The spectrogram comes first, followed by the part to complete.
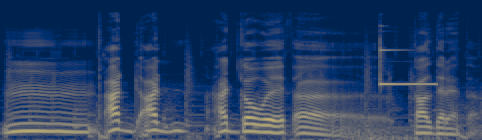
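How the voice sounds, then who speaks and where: A man in his late twenties co-hosting a casual Q&A video with his partner, talking in a relaxed, joking way with lots of fillers. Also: on the high side, takes it slowly, loud music behind the voice. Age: 20s. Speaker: co-host of a couple's channel. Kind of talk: casual Q&A chat. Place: small home studio room. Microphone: studio microphone on a stand, close.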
